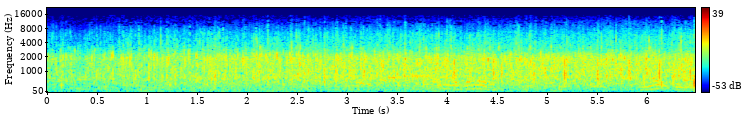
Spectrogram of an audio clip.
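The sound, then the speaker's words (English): A large golf crowd applauds steadily and warmly as golfer Roe walks up the 18th hole, a dense, continuous wash of clapping that holds at an even level throughout, with faint cheers and murmured voices mixed into the ovation. “A wonderful response from the crowd.”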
